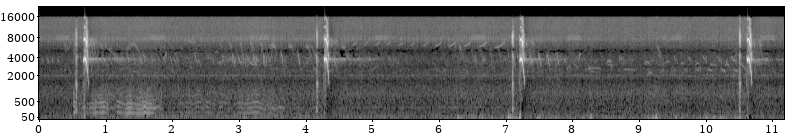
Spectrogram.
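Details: Marmot screaming: four sharp, piercing high shrieks, each a split-second burst, spaced about three to four seconds apart. A low, voice-like murmur sounds between the first two, over a quiet outdoor background.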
